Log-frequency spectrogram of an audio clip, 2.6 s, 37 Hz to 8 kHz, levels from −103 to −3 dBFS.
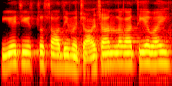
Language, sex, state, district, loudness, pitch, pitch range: Hindi, male, Uttar Pradesh, Jyotiba Phule Nagar, -31 LUFS, 150 Hz, 130-155 Hz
